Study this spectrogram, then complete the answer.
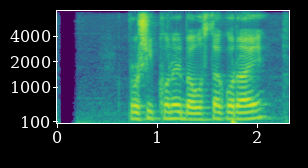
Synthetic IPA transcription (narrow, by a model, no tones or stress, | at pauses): pɾoʃikʰːoneɾbɛbost̪ʰakɔɾae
